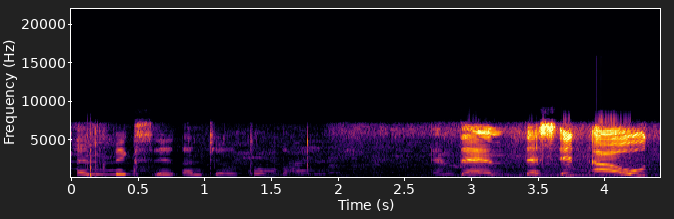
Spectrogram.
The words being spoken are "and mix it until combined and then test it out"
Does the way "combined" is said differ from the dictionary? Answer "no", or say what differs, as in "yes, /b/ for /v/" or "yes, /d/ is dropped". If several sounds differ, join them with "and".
yes, /d/ is dropped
